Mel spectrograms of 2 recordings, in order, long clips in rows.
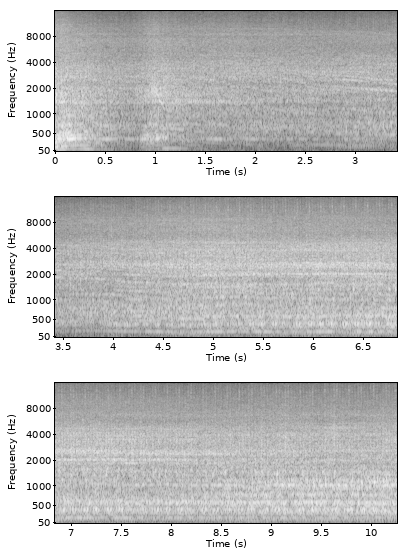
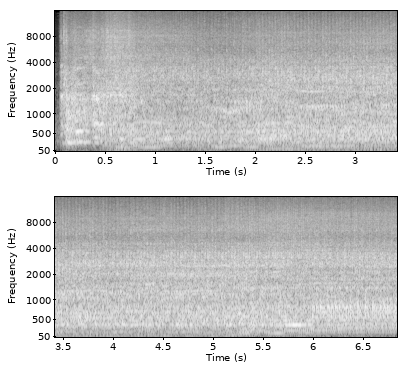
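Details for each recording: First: VAZ 2110 8-valve engine after tightening the loose alternator mounting bolt that caused a knock: even idle, steady hum, no knocking; sound now quite different, healthy. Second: VAZ 2110 8-valve engine running with a busy, uneven clatter over idle; knock produced with the alternator bolt loosened, alternator mounting seat worn (peened), letting it shift; alternator mount knock.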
